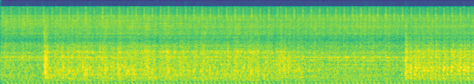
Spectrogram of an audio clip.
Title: I don't think it's supposed to sound like this.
